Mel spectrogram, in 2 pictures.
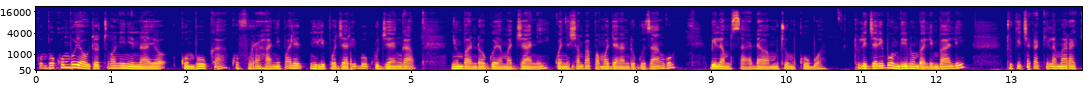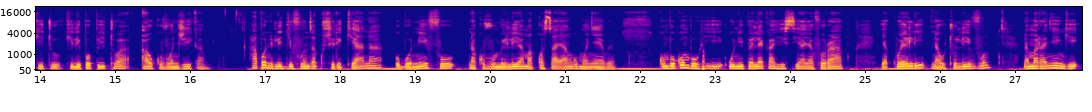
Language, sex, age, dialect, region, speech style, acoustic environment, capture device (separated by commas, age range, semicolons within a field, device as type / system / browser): Swahili, male, 18-24, Kenya - Mombasa, Kenya, excited, silence, mobile / Linux / Chrome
